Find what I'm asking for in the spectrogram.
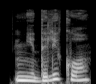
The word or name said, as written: nedaleko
